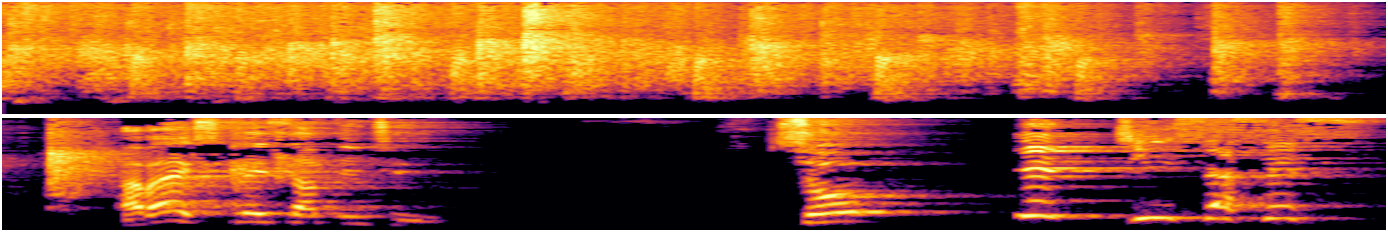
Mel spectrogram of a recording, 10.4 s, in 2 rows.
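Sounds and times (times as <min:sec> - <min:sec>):
audience clapping: 0:00.0 - 0:06.2
speech: 0:05.6 - 0:06.9, 0:08.2 - 0:10.2.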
